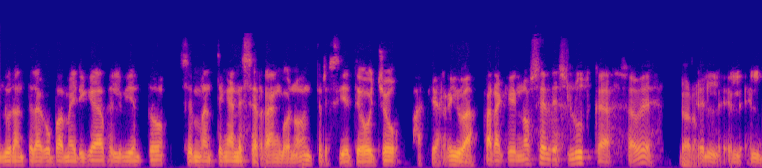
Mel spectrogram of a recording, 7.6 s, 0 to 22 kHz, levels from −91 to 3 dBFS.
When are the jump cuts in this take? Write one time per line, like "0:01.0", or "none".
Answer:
0:01.1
